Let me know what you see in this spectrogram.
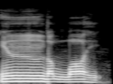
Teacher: عند، نون ساکن کے بعد حروف اخفا کا دالہ اخفا حقیقی ہوگا. اللہ کا لام زبر کی وجہ سے پور پڑھا جائے گا، اس کے اوپر کھڑی زبر بھی ہے، ایک الف کی مقدار کے برابر کھینچ کر بھی پڑھیں گے.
